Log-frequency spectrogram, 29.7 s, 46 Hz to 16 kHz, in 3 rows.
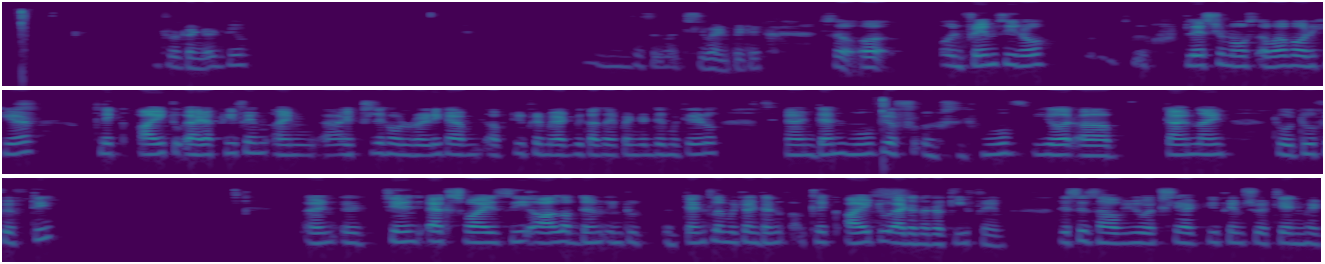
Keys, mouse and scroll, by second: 0.0-1.1 drag, 1.1 z, 2.1 a, 2.4-2.9 scroll up 3, 3.3 scroll up 1, 4.0-16.4 middle drag, 16.4-19.5 drag.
